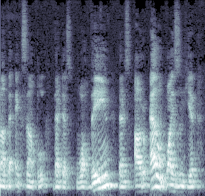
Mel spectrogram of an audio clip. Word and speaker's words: ouabain: Is pronounced as Ouabain. It is Ouabain.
